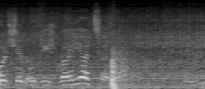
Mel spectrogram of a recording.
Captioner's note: distant explosion booms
